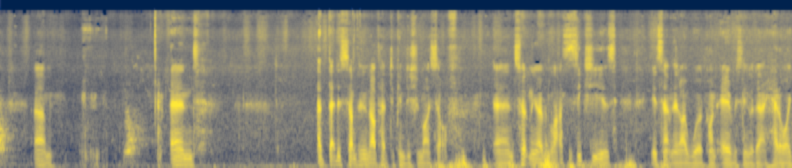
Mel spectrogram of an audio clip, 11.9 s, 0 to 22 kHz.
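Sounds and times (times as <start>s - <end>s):
dog barking: 0.0s - 0.2s, 1.8s - 2.2s
speech: 0.5s - 1.6s, 2.6s - 3.2s, 4.8s - 11.8s.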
